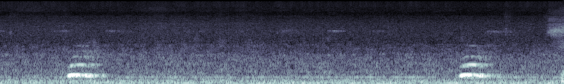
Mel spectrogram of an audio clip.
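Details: Flammulated Owl at night on a high-elevation mountain slope in the US Southwest, giving two soft, low, single hoots about three seconds apart over a quiet background hiss.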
